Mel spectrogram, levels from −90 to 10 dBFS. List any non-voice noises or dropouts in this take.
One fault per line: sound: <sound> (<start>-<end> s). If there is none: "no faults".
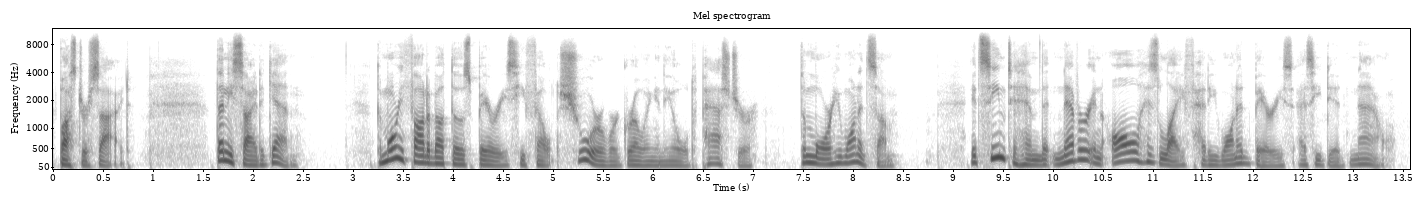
no faults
